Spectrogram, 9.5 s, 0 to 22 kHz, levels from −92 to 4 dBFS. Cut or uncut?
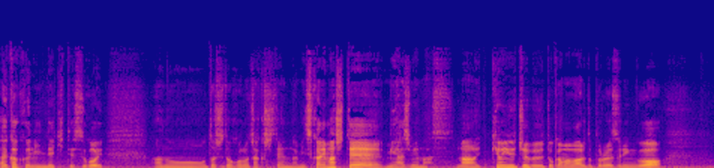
uncut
